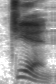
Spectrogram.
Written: jian4

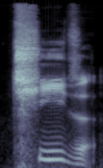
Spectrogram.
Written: qi1zi5

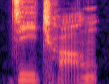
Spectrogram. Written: ji1chang3

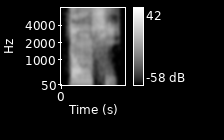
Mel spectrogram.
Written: dong1xi5

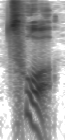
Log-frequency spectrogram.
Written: cuo4

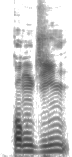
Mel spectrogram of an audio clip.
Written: gong1jin1

